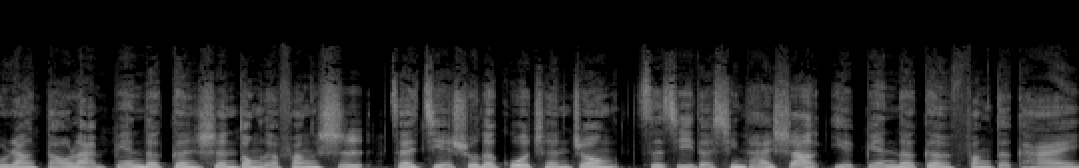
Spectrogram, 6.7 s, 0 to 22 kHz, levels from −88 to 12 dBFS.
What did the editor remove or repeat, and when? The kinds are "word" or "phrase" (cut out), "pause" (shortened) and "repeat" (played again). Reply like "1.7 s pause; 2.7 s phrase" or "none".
2.4 s pause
